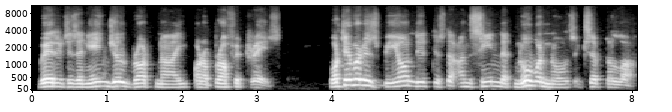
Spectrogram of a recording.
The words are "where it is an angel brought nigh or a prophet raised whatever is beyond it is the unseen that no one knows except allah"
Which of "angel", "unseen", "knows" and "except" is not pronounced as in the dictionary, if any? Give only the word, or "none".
none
